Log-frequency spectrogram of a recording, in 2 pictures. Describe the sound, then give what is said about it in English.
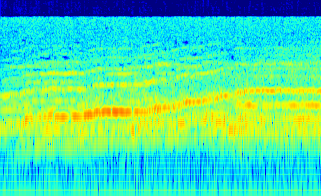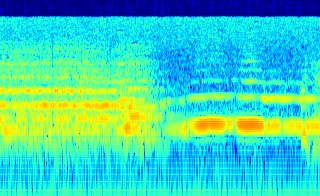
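A dog howls in a long, drawn-out wail that slowly rises in pitch and holds, then breaks off and resumes on a lower, steadier note, loud and alone without talk. “A dog howling.”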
